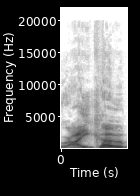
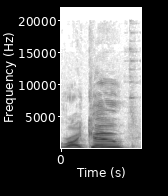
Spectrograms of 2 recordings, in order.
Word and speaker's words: Raikou: So let's start off with a new Raikou Blister. Raikou being one of the most commonly mispronounced Pokemon. It's not Raikou, it's not Raikou, it is in fact Raikou.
